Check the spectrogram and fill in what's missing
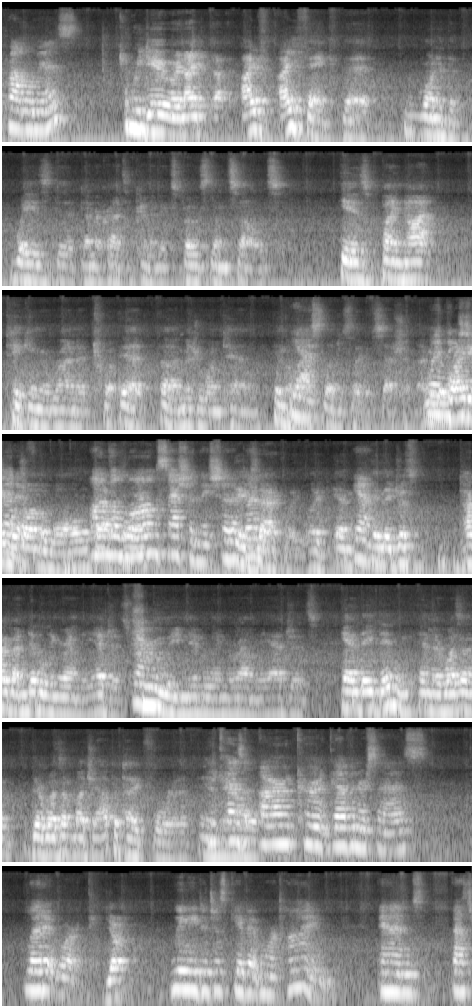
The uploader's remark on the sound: I want to apologize for the poor audio quality of this podcast. It was recorded in my office with good equipment, but there must be some kind of operator (me) error occurring.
